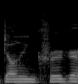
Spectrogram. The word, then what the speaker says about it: Dunning-Kruger: It sounds like a wee bit of Dunning-Kruger. Am I saying that right? Am I getting the phrase? No, that's the right way to say it.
